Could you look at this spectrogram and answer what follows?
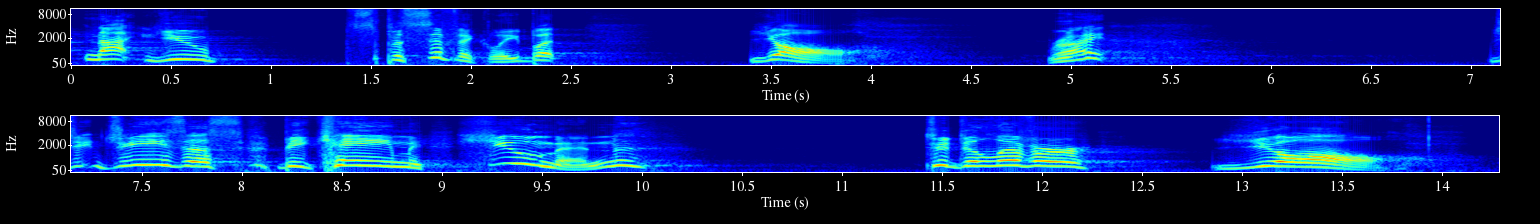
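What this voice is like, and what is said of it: Attempted Southern accent. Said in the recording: “I'm still working on my southern accents.”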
